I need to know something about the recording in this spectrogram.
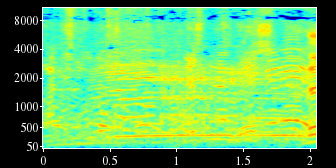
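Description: Cattle mooing: one long, steady, low moo.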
